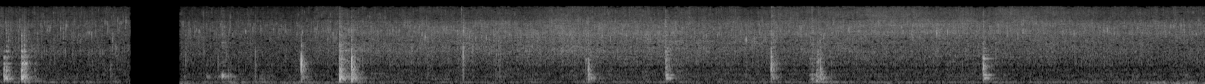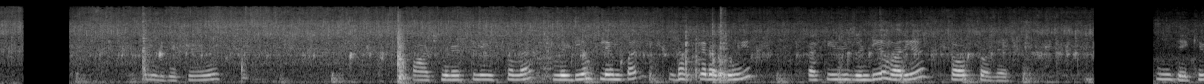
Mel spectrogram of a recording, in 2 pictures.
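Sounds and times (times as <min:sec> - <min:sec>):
okra sizzling in hot oil: 0:00.0 - 0:23.0
spatula clacking against pan: 0:05.9 - 0:06.9, 0:14.4 - 0:22.9.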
